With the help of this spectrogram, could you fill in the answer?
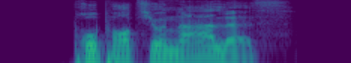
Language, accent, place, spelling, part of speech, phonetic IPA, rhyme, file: German, Germany, Berlin, proportionales, adjective, [ˌpʁopɔʁt͡si̯oˈnaːləs], -aːləs, De-proportionales.ogg
- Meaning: strong/mixed nominative/accusative neuter singular of proportional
